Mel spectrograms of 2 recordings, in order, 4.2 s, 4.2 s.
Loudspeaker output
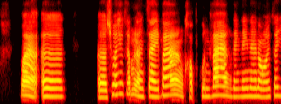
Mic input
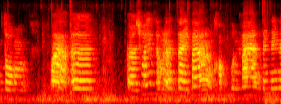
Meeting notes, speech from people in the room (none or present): none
